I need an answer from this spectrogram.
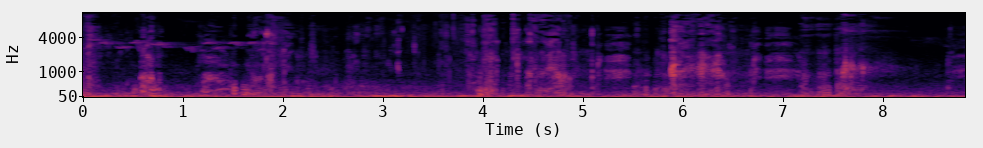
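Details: Dog drinking water: quick, irregular wet lapping and slurping, a steady run of soft splashy clicks across the whole stretch with no voice or other sounds.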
